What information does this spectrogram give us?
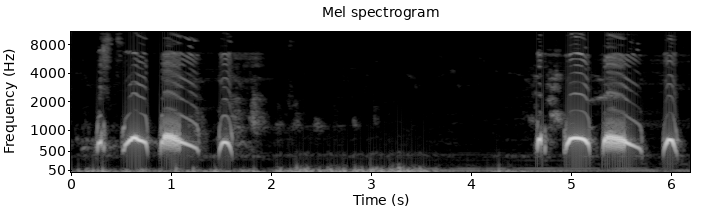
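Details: Spotted dove calls recorded to train wild-caught doves. Two coo phrases of short hoots and a longer sliding note, separated by a stretch of low rumbling handling noise.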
